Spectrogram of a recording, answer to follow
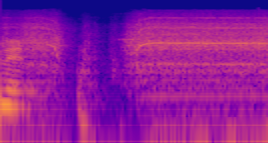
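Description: Hand-held electric drill spinning up about a second in and running at a steady high-pitched whine, boring a hole through a metal transmission-cooler mounting bracket with a small bit.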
